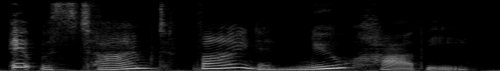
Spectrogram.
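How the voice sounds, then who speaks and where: A woman reads a children's picture book aloud at an unhurried pace, her pitch rising and falling in a lively storytelling way. The sound is dry and close. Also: husky, no room sound. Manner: expressive, sing-song storytelling.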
